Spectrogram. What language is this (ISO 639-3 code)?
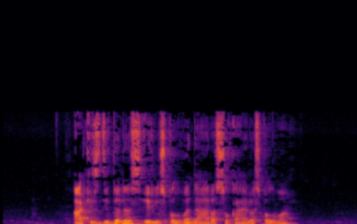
lit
